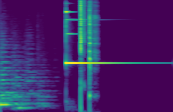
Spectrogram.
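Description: Music fades out, then a sharp bell-like ding sound effect rings on as one high steady tone for about a second and a half. Two quick clicks come just after it starts.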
